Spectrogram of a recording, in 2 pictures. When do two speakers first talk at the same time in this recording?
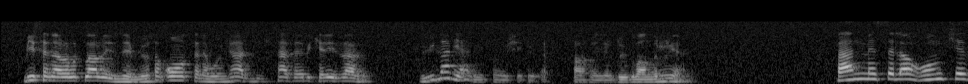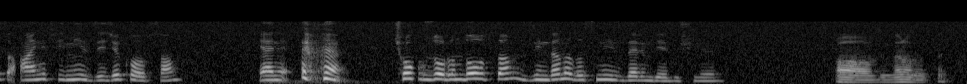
none

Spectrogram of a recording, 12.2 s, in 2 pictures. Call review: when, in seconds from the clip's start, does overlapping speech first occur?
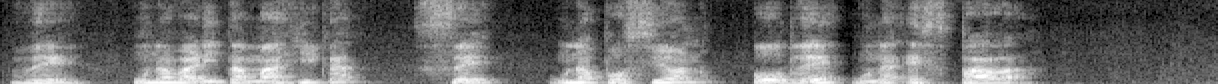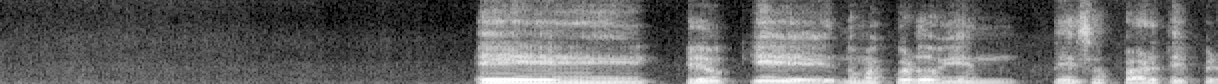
none

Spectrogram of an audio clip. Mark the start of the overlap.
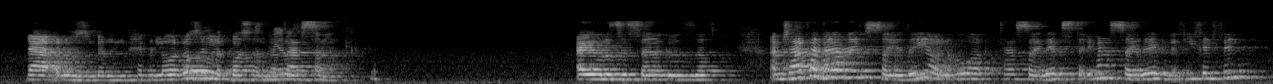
1.9 s

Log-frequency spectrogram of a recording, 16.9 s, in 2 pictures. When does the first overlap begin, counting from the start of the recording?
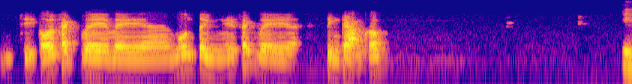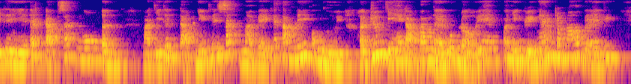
none

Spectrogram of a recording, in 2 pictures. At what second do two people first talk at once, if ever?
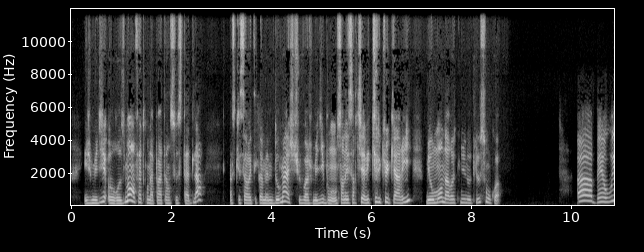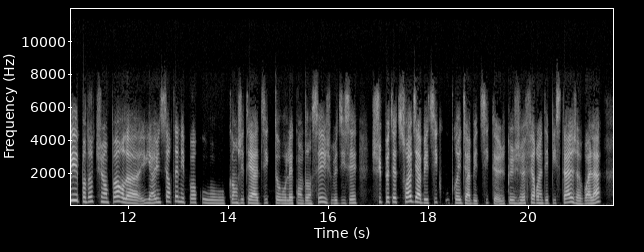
none

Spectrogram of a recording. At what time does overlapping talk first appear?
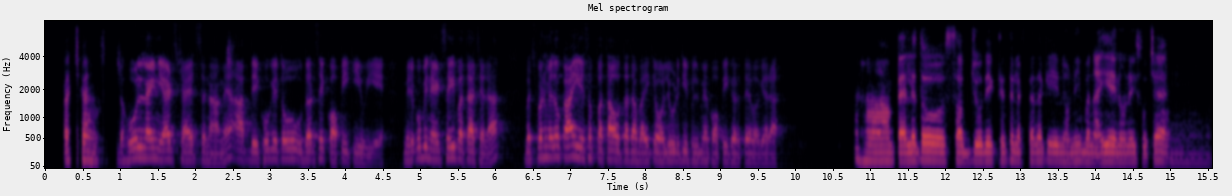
none

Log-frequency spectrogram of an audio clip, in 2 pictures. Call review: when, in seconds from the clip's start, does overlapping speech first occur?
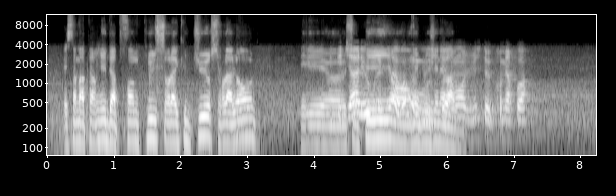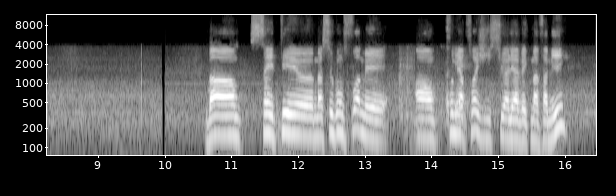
4.2 s

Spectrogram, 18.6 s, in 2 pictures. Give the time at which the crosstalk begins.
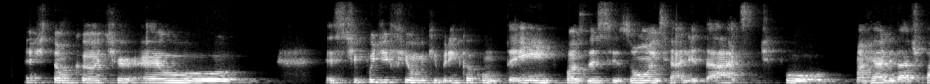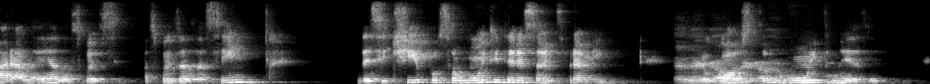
16.3 s

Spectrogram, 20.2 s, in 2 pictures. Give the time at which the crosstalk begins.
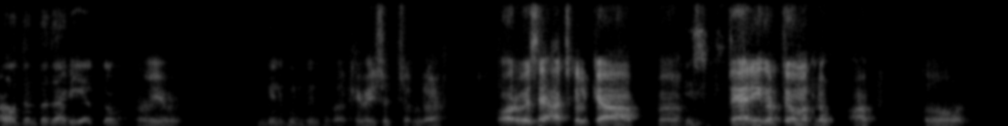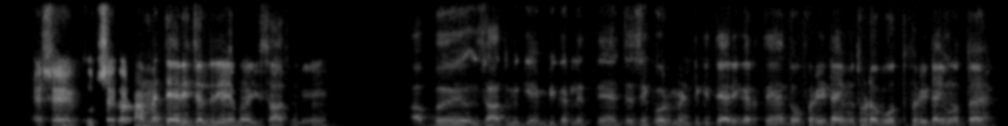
none

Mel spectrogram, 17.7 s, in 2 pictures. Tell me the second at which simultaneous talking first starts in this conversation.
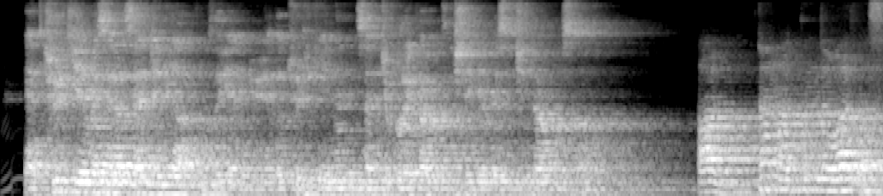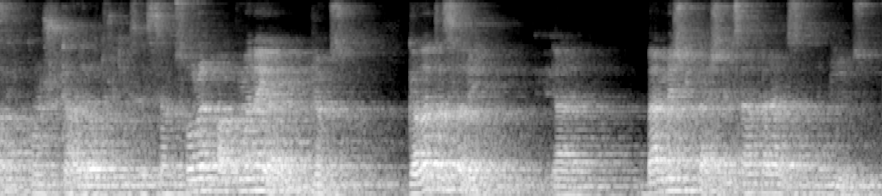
none

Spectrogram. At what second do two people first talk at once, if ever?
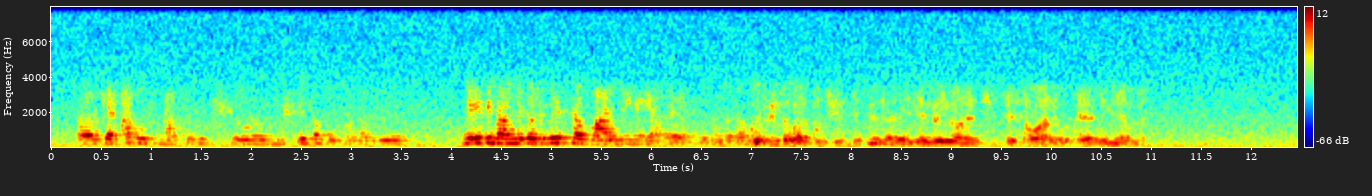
none

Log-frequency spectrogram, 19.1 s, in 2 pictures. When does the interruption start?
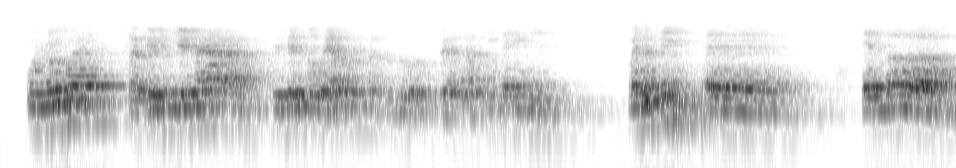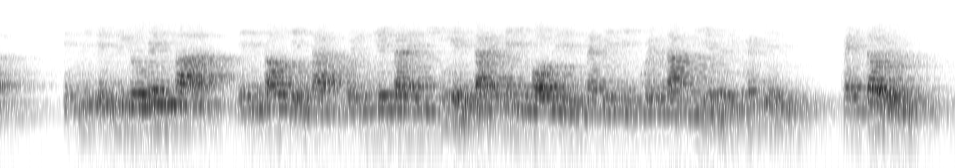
none

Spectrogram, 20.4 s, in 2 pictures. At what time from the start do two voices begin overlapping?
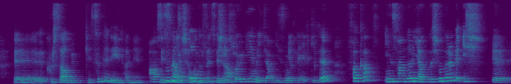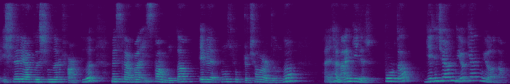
3.0 s

